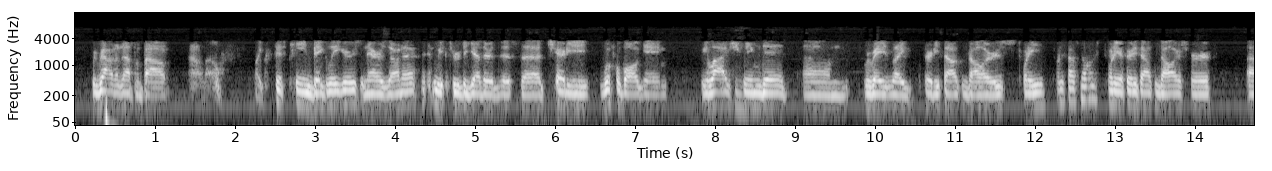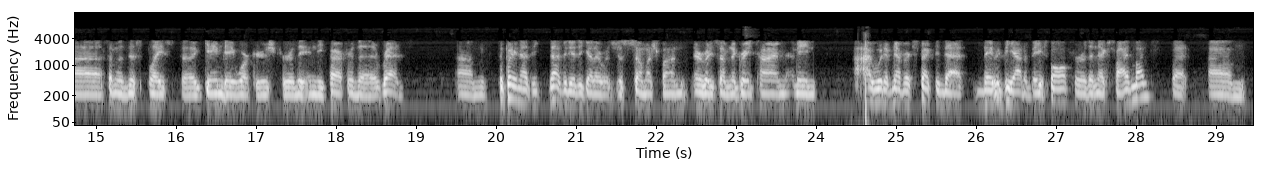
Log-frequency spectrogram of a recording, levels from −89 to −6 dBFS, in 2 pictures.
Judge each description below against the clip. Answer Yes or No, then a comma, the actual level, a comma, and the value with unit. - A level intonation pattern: Yes, narrow, 2.3 semitones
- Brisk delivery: No, average, 190 wpm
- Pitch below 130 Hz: Yes, low, 110 Hz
